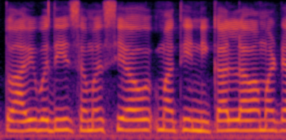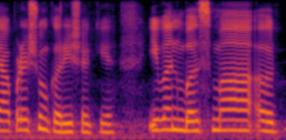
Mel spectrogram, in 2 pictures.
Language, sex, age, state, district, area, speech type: Gujarati, female, 18-30, Gujarat, Surat, rural, spontaneous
